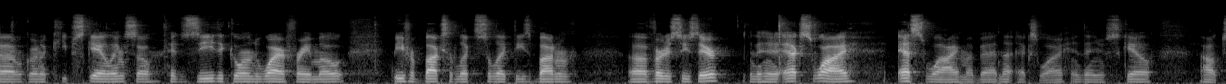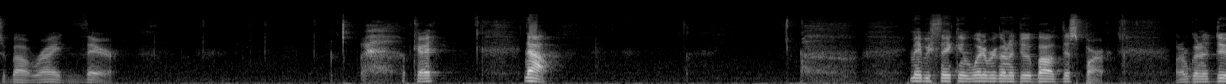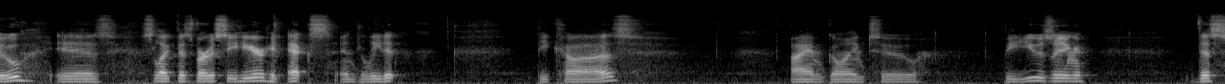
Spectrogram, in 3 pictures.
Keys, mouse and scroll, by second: 0.1 a, 0.5 b, 1.3-3.2 right drag, 1.6 z, 3.8 b, 7.7 s, 8.1 s, 13.8-20.2 middle drag, 14.7 z, 17.6 KP_3, 19.1 KP_1, 23.2-25.3 middle drag, 24.6-27.2 right drag, 27.2 x, 28.3-36.7 middle drag, 35.2-36.7 right drag.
